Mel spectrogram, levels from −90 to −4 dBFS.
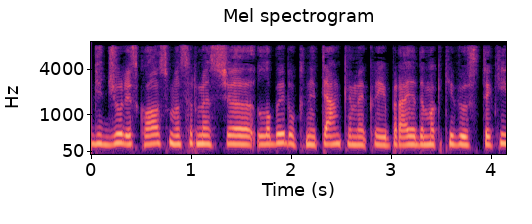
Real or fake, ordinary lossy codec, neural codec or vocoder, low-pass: fake; MP3, 48 kbps; codec, 16 kHz, 1.1 kbps, Voila-Tokenizer; 7.2 kHz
